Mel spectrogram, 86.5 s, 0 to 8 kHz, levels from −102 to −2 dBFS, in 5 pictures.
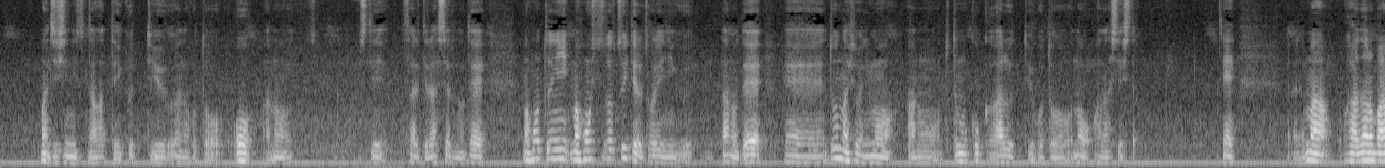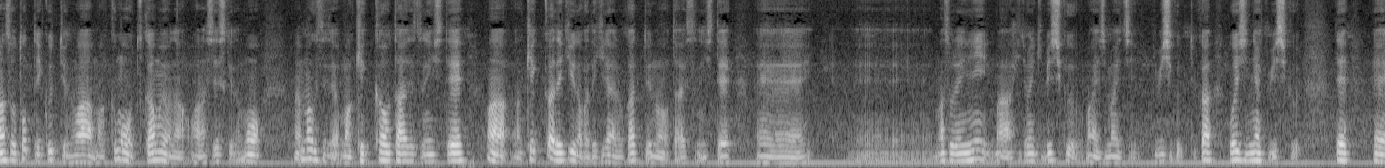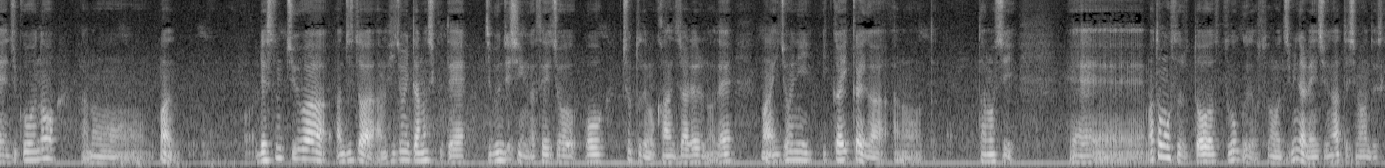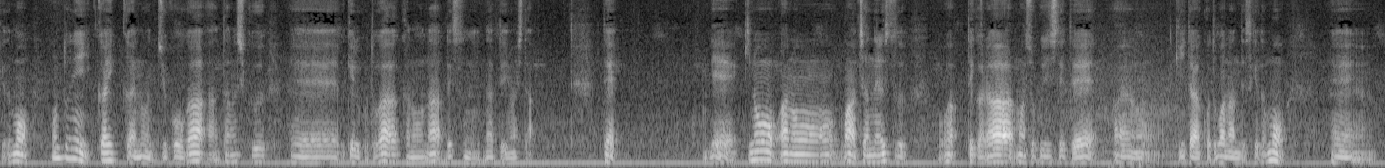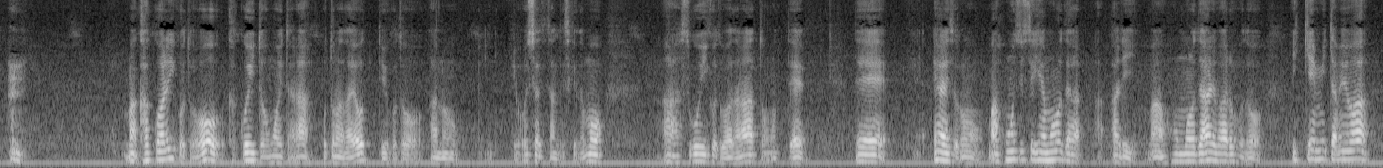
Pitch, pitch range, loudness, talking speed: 105 Hz, 100-130 Hz, -26 LUFS, 325 characters per minute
